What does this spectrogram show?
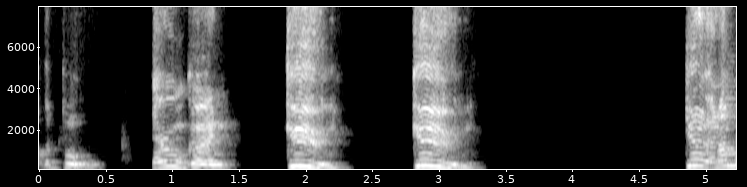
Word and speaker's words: Gun: Ken, who the fuck is his goon? Name Ken? Is his name Ken or not? Mate, the translator's called Ken. No, the translator's called Ken. The bloke's called Goon, but it's spelled G-U-N, Gun.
